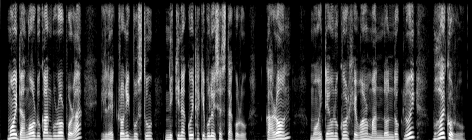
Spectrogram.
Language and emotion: Assamese, fearful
